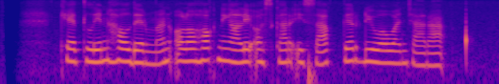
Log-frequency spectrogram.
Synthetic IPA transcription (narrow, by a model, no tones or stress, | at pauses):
kʰɛt̪linɦɔldɛrmanɔlɔɦɔk̚niŋaliʔɔskarḭsak̚kɨrdiwawaɲt͡ʃaɾa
